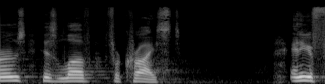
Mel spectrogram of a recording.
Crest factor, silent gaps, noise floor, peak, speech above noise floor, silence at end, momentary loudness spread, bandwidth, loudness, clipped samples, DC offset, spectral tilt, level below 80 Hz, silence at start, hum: 16 dB; none; -68 dBFS; -8 dBFS; 46 dB; 0 s; 14 LU; 15.5 kHz; -24 LUFS; under 0.1%; under 0.1%; -6.5 dB/octave; -68 dBFS; 0 s; none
